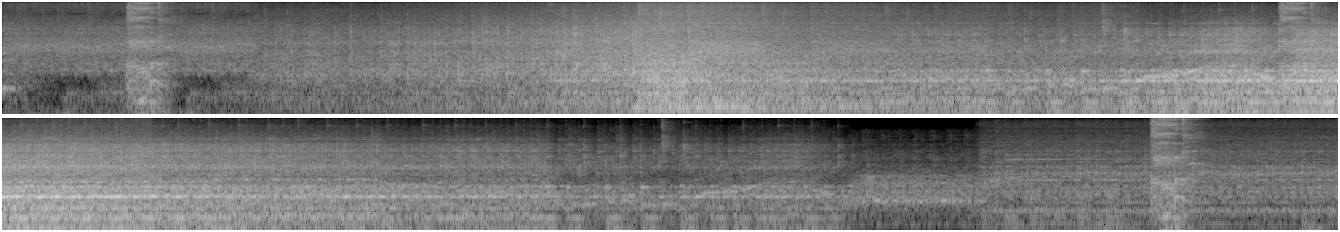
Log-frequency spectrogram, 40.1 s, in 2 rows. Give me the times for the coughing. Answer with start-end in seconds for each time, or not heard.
1.9-2.6, 19.1-19.9, 37.2-38.0.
